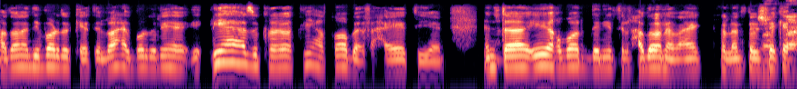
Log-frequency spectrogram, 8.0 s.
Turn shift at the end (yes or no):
yes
